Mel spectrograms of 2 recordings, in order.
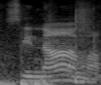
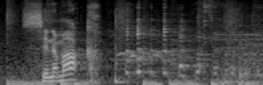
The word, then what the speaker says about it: sinamak: the guilt with camac sinamak sinamak second syllable sinamak It's sinamak sinamak may sasabihin pa ba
